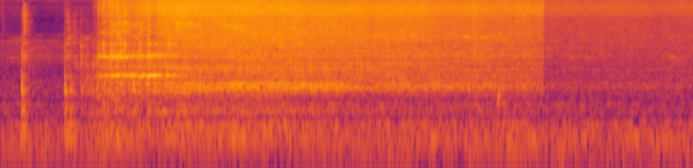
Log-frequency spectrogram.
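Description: Soaked chickpeas pouring from a bowl into an empty aluminium pressure cooker: a couple of light clinks, then a dense rattling cascade with a ringing note from the pot at first, growing gradually softer and stopping suddenly near the end.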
